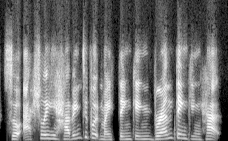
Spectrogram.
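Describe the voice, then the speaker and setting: A woman from Mexico whose first language is Spanish, chatting as an interview guest with a bright, forceful, fairly high voice. She talks in an animated way, laughs easily and restarts her sentences often. The sound is dry and close to the mic. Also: moderate pace, no room sound. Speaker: marketing consultant guest. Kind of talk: casual interview.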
